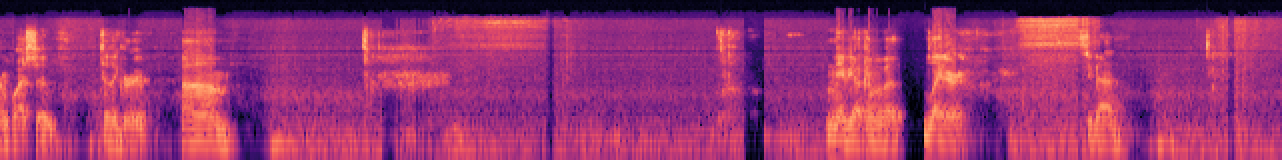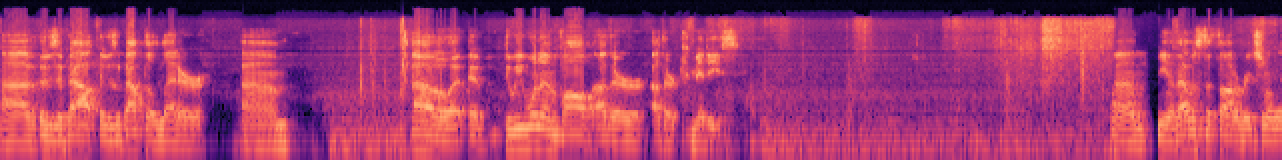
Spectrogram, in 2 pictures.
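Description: A man speaks thoughtfully over an online call.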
